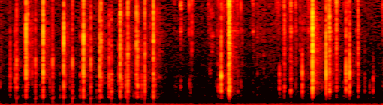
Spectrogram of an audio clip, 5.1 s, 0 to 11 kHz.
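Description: A white Xbox 360 wireless controller, with a hollow hard plastic shell, plastic buttons and thumbsticks, is held in both hands while fingertips and thumbs press and click the face buttons and sticks. A rapid, irregular stream of short, dry, bright plastic clicks and taps plays over a steady low hum, with a couple of slightly louder clicks standing out.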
